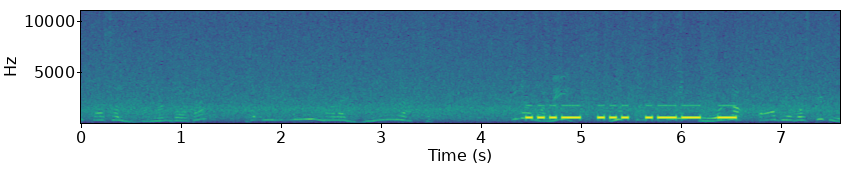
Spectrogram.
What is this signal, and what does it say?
Morse code, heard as a keyed tone, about 20 wpm, 580 Hz, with speech in Nepali. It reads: VSWT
